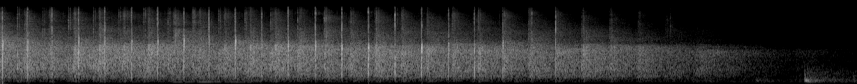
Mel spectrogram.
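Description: A roomful of people applauding together in a reverberant chapel, dense overlapping claps with a few sharp louder ones standing out, gradually thinning and fading out over several seconds. The applause is a clap offering to God for a reunion organizer.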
